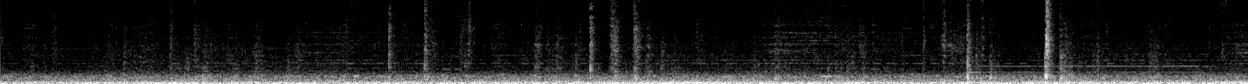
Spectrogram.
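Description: Steady low rumble of road and engine noise inside a moving car's cabin, with a few sharp clicks.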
